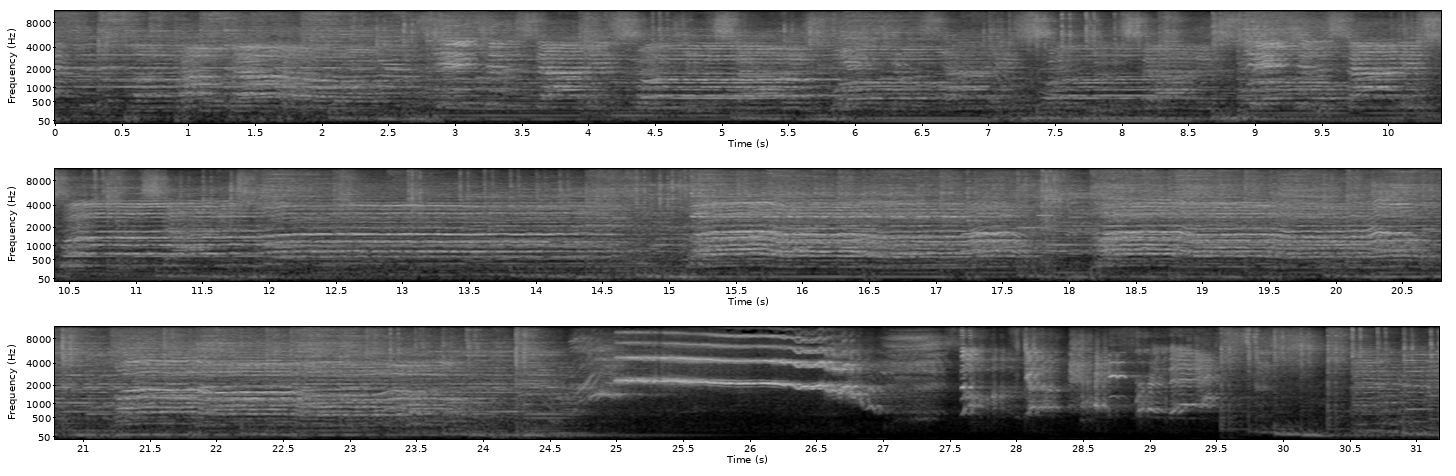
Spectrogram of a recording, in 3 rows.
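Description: Stage-musical cast singing together in a chorus over backing music with a steady bass. About 25 seconds in, the backing drops away and a single high note slides down in pitch, before the full music comes back in at the end.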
